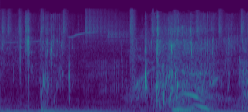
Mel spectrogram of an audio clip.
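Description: Light splashing and sloshing of shallow water as a hooked fish is grabbed by hand at the water's edge, over a steady low rumble.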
